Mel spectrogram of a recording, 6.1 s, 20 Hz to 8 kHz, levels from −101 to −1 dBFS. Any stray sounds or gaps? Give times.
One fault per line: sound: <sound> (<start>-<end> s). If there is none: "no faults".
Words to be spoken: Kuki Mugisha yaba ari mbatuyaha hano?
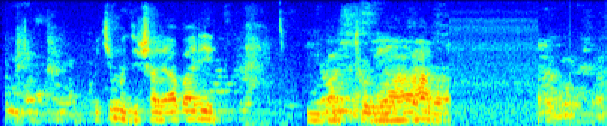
no faults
